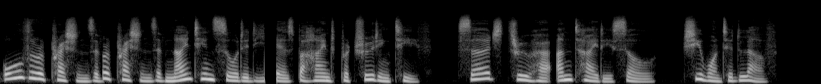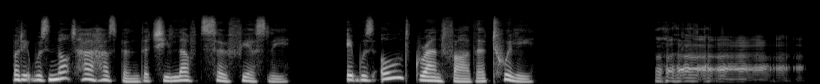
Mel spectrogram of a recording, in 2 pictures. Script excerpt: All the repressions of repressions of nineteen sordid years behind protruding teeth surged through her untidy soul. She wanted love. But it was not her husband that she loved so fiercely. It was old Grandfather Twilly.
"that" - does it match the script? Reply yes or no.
yes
